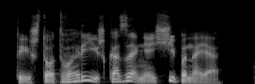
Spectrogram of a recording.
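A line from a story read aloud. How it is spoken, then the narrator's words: Roar. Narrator (Russian): Взревел я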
